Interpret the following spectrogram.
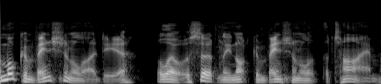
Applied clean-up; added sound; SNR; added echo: neural separator model SepFormer DNS4.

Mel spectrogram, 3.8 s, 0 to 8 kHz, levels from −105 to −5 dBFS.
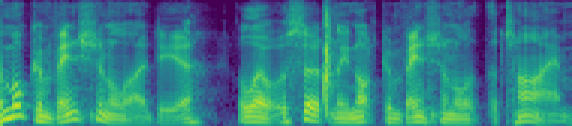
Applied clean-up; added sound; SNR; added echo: none; Clapping; 9 dB; none.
